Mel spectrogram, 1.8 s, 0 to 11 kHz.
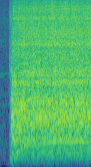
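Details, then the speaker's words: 1963 Lotus Cortina Mk1 Crayford convertible, long-stored garage find, cranked on a battery pack: starter spins at a steady high whir with no firing; no spark with new or old plugs, cap or rotor suspected. "no okay so we've not got a spark with the new plugs or the old plugs which means either cap rotor"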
